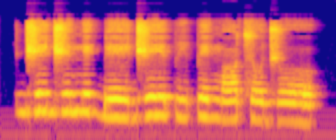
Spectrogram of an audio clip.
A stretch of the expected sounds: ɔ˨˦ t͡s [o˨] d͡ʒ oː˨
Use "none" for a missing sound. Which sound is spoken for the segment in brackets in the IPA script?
o˨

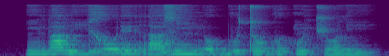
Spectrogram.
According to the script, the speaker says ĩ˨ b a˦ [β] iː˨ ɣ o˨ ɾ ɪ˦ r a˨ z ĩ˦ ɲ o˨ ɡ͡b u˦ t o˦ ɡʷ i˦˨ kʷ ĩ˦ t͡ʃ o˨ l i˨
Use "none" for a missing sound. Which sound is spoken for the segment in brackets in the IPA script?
β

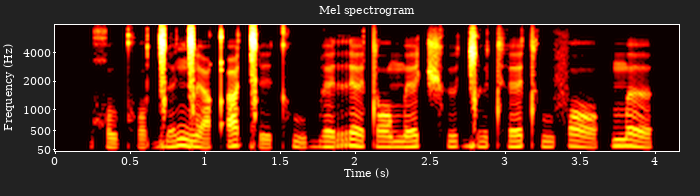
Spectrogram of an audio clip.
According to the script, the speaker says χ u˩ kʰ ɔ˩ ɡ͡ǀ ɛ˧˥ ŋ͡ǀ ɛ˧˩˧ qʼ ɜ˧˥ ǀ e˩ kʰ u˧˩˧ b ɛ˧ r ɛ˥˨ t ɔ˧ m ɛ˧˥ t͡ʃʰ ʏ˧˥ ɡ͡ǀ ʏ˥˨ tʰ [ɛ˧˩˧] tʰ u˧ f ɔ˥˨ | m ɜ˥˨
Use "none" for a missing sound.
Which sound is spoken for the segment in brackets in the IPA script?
ɛ˧˥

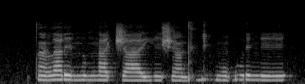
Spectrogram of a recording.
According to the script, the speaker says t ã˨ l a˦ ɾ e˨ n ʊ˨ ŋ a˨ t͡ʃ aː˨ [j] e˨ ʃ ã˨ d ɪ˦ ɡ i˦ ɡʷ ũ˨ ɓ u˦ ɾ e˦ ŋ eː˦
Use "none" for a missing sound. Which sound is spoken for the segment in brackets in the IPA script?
j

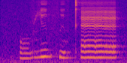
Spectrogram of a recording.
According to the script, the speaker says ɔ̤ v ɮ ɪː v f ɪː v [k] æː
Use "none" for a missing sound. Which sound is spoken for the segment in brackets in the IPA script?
kʰ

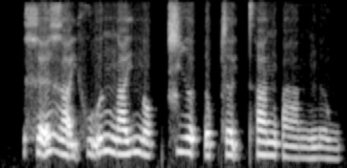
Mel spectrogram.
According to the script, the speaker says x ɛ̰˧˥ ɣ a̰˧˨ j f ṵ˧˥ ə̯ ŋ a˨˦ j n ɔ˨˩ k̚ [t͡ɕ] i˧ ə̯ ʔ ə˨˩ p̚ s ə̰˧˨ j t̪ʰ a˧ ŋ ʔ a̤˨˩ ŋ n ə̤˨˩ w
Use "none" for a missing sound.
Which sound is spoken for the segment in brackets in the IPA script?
t͡ɕ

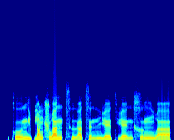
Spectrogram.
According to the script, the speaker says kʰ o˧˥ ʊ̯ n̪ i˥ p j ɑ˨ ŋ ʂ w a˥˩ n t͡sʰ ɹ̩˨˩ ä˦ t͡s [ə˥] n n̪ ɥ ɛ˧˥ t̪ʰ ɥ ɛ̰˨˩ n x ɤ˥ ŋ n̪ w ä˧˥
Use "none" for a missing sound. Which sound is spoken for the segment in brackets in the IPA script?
ə̰˨˩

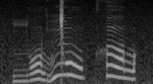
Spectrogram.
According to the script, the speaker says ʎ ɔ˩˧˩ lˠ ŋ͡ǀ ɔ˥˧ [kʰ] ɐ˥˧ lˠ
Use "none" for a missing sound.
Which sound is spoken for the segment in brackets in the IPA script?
kʰ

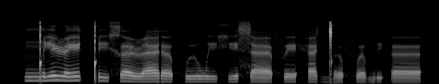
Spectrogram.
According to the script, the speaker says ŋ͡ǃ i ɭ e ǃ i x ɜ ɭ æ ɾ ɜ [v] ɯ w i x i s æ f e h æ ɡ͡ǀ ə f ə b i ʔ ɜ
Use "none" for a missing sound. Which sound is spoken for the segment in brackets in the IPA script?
f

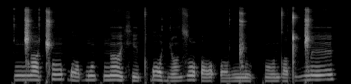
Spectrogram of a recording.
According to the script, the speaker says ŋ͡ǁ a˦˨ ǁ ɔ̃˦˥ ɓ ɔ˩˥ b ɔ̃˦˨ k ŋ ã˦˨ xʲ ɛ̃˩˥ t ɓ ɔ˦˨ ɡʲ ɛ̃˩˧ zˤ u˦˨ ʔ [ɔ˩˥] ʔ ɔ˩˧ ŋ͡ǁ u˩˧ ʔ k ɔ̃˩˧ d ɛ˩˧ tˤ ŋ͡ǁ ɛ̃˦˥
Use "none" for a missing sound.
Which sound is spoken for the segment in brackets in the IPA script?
ɔ˩˥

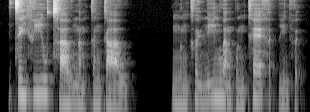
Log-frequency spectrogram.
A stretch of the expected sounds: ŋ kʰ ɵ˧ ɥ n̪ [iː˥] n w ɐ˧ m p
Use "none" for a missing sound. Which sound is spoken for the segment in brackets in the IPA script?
iː˥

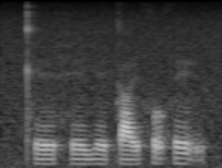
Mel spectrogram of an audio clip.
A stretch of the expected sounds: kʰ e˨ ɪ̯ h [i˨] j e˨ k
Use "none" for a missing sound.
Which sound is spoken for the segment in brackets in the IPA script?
e˨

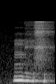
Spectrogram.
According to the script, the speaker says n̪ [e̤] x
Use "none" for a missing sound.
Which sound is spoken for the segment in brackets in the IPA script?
e̤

